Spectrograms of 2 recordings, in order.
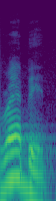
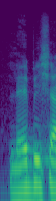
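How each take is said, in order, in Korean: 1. 강한 영어 R 소리로 시작합니다. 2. 한국식의 평평한 자음으로 시작합니다. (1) "R 사운드를 잘해야죠" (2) "레빗이 아니고"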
